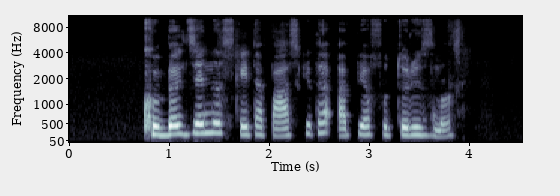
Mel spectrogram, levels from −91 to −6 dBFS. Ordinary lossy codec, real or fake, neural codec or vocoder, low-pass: MP3, 96 kbps; real; none; 9.9 kHz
